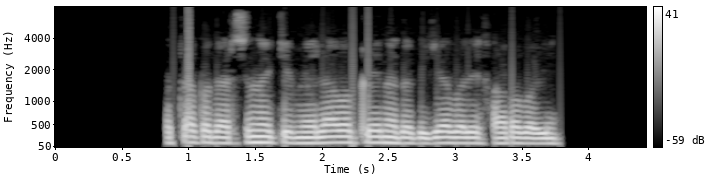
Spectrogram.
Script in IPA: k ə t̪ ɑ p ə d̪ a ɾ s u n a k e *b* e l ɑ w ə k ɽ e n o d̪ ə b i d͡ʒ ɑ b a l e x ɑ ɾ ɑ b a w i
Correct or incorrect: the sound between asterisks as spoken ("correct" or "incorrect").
incorrect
